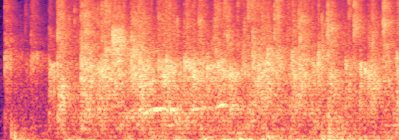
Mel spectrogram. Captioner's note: crowd applauding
